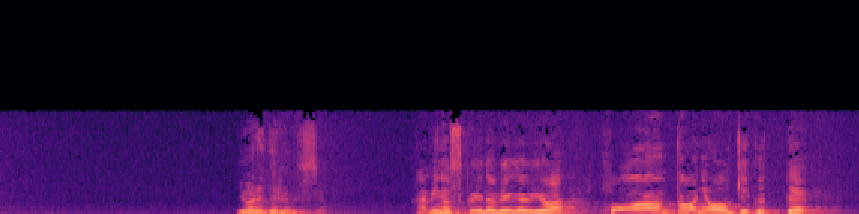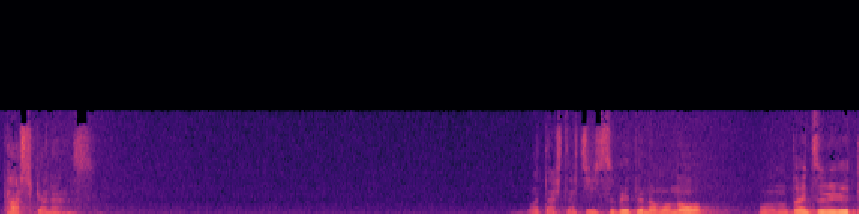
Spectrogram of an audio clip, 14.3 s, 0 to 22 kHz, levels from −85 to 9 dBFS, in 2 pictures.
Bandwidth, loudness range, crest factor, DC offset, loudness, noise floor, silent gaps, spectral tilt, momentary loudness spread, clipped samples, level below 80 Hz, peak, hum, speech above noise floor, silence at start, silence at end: 11 kHz; 15 LU; 18 dB; under 0.1%; -19 LUFS; -55 dBFS; none; -5 dB/octave; 19 LU; under 0.1%; -60 dBFS; -2 dBFS; none; 36 dB; 2 s; 0 s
